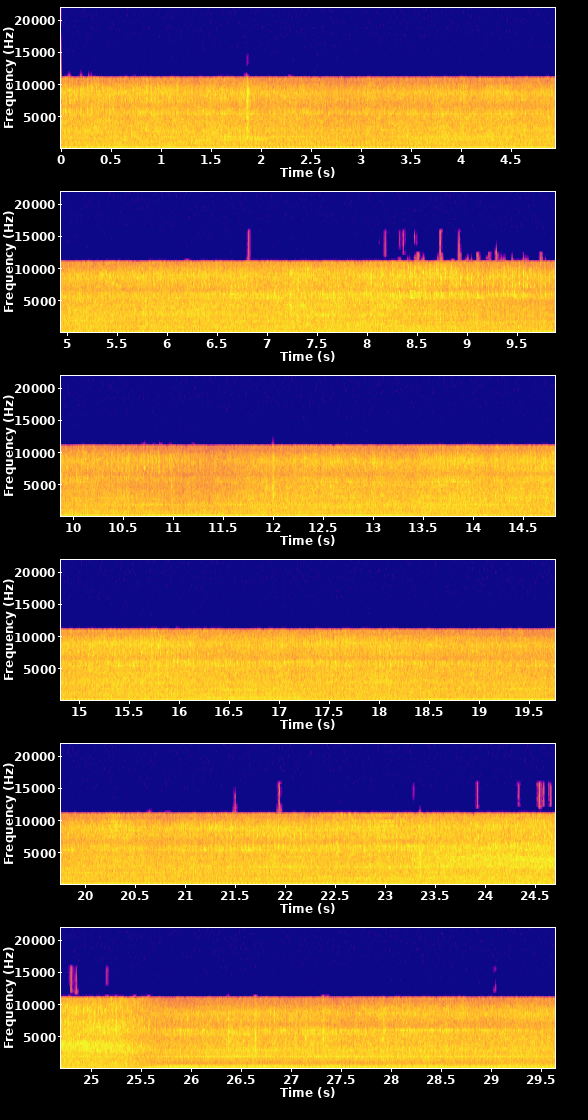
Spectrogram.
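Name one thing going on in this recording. A lawn mower engine runs with a steady, loud drone.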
